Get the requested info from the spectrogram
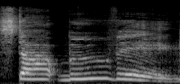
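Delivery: put-on goading sarcasm, drawn out. Retelling a line said during the fight: imitating a sarcastic tone. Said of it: "the sort of sarcastic".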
